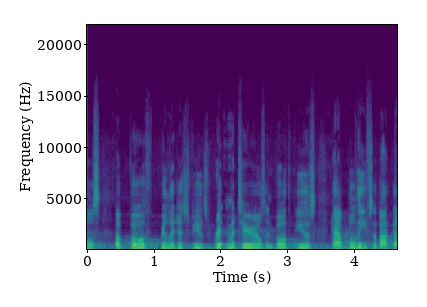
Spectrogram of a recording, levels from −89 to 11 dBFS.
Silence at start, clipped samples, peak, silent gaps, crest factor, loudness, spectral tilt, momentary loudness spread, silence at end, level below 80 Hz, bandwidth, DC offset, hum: 0 s; under 0.1%; -10 dBFS; none; 16 dB; -27 LUFS; -6 dB/octave; 6 LU; 0 s; -70 dBFS; 13 kHz; under 0.1%; none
